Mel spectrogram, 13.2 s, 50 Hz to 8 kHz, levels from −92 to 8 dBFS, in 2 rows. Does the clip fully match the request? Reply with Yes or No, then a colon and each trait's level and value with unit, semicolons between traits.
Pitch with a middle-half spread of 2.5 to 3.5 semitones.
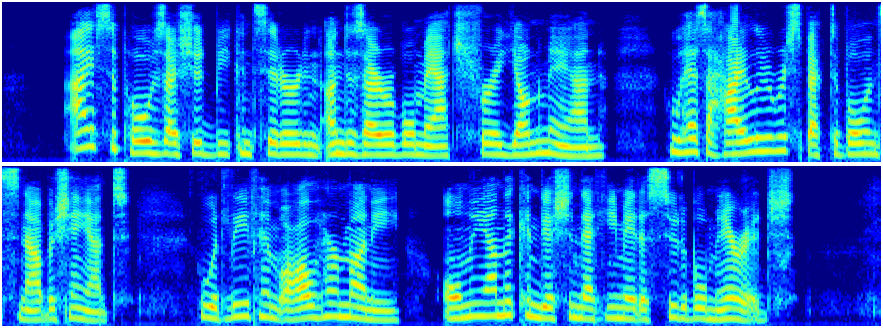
Yes: average, 2.8 semitones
